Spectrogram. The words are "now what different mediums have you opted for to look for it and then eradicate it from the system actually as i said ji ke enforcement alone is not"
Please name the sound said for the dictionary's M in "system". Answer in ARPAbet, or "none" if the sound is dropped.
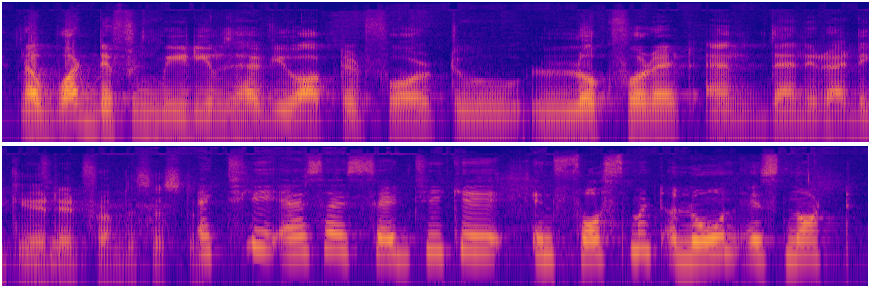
none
